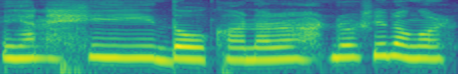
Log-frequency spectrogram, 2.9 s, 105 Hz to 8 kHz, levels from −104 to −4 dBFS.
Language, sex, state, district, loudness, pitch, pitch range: Chakma, female, Tripura, Dhalai, -16 LUFS, 270 Hz, 255-285 Hz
